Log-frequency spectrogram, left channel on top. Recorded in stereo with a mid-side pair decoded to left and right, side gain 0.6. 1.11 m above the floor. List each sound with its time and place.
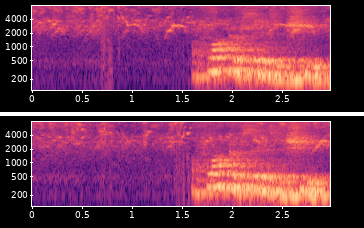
1.6 s a woman speaking: 35° right, 1.8 m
